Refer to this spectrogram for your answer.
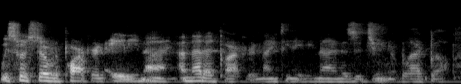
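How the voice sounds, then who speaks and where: Noticeable background noise runs through the clip. A man speaks very fast. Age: 40s. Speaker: martial arts instructor. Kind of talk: casual chat.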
